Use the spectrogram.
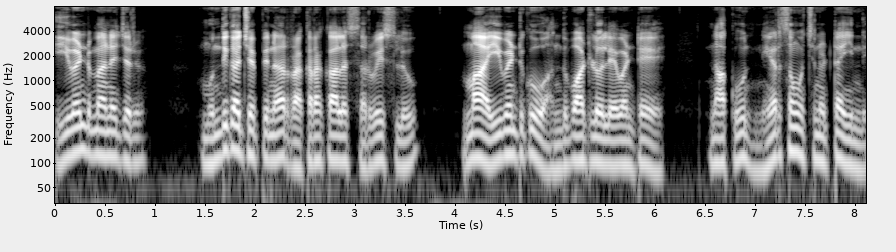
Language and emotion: Telugu, sad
